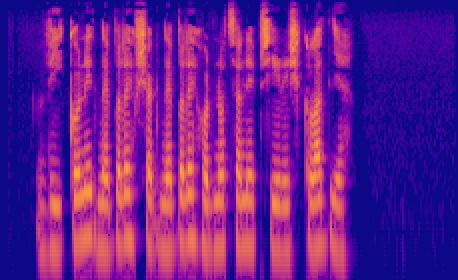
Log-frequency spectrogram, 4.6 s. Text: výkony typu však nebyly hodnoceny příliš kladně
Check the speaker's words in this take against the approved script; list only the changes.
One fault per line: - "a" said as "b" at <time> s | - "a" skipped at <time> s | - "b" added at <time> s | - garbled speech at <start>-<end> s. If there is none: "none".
- "typu" said as "nebyly" at 1.0 s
